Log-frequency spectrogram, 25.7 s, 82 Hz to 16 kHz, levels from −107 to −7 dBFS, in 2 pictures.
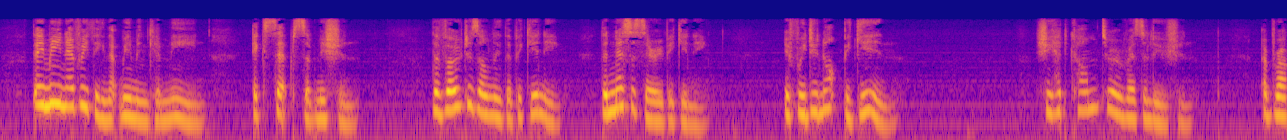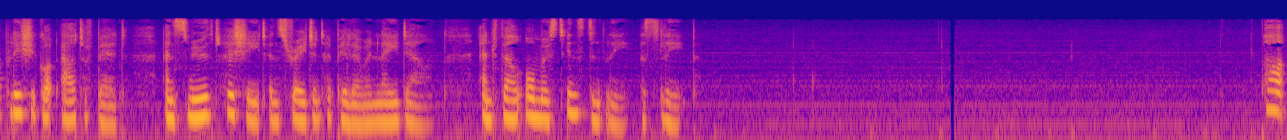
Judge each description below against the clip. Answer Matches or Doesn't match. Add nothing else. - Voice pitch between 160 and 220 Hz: Matches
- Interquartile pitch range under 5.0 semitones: Doesn't match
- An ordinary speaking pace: Doesn't match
